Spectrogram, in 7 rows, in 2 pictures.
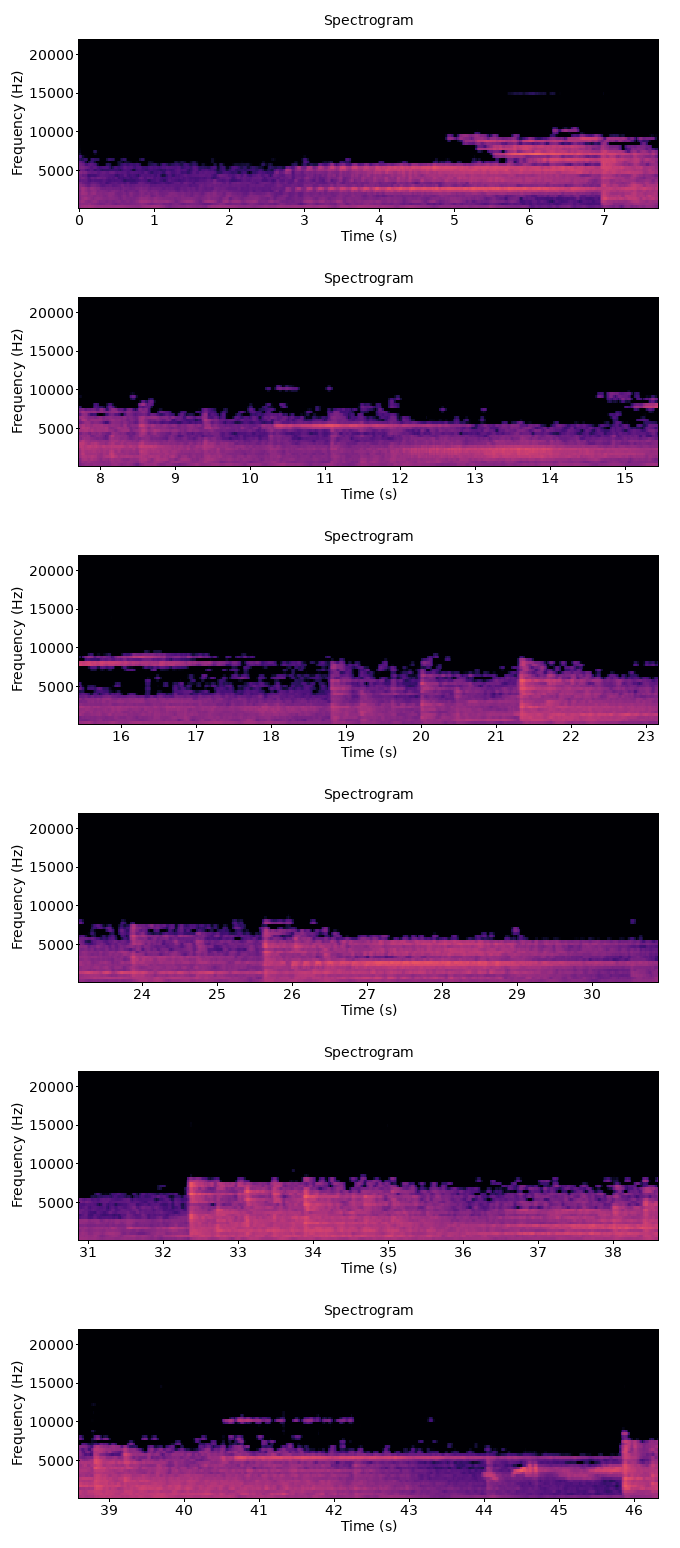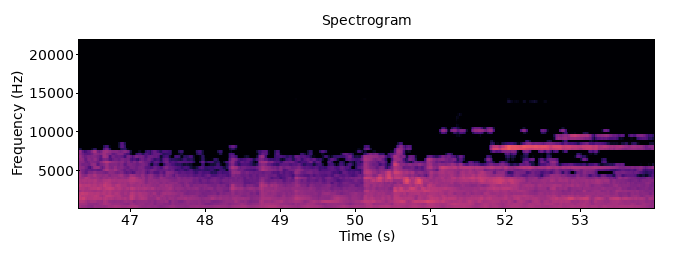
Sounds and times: Music: 0:00.0 - 0:53.9.

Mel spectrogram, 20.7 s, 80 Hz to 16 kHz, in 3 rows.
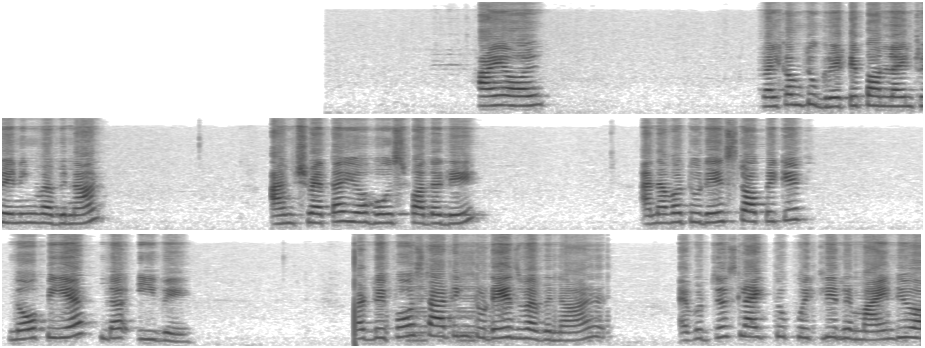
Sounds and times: Inside, small room: 0:02.4 - 0:20.7
Speech: 0:03.6 - 0:04.1, 0:05.7 - 0:07.7, 0:08.9 - 0:10.6, 0:11.7 - 0:13.0, 0:13.9 - 0:15.3, 0:16.5 - 0:20.7.

